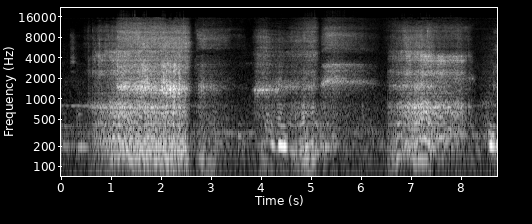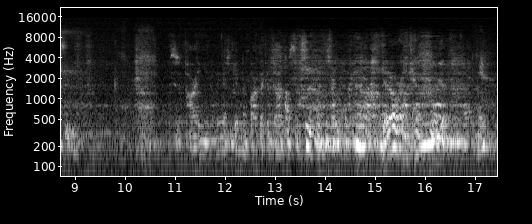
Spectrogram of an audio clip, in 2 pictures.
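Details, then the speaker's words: Snoring with obstructive sleep apnea: loud, harsh snores in uneven bursts with gaps, the sleeper's neck straining as his body struggles to get air. "that was scary huh wow that was my life for years um you can imagine just you having one night where you only get three hours imagine living for 20 years living that long and never getting a sufficient amount of sleep"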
